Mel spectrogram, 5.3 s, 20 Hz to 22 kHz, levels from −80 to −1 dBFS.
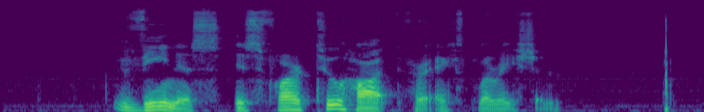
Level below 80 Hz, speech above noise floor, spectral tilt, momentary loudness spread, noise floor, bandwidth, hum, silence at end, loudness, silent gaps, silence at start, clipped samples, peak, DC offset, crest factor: -52 dBFS; 42 dB; -7.5 dB/octave; 18 LU; -66 dBFS; 15 kHz; none; 0.25 s; -24 LUFS; none; 0.85 s; under 0.1%; -4 dBFS; under 0.1%; 22 dB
